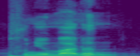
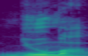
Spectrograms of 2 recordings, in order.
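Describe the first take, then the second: First: The word begins with a sounded p. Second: The word begins without any p sound. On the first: The speaker calls it wrong. "푸뉴마는 아니고" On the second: The speaker calls it right. "푸자가 묵음이기 때문에 뉴마 이렇게"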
